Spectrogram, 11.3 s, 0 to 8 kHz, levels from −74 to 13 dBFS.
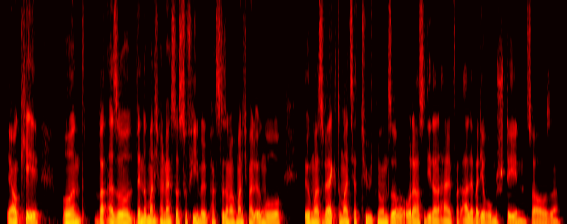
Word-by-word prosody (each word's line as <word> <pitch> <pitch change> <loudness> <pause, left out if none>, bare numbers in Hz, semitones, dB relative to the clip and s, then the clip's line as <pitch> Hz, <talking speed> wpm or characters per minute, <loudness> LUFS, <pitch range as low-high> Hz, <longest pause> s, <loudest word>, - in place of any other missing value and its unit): Ja, 105 0 +3
okay, 155 - +2 0.4
und 130 0 +3
wa 130 +3 0
also 130 0 +3
wenn 135 +4 +2
du 170 - +4
manchmal 155 -4 +1
merkst, 140 +1 0
du 130 - +2
hast 120 - -3
zu 120 - -5
viel 120 0 -1
Müll, 100 -3 +1
packst 120 +4 -9
du 130 - +1
dann 125 0 +1
auch 125 -2 -1
manchmal 120 -2 -1
irgendwo 105 -2 0 0.4
irgendwas 105 -5 +2
weg? 165 +12 +2
Du 125 - -2
meinst 120 +2 0
ja 115 - -2
Tüten 105 +2 -3
und 120 -1 +2
so 155 +10 +1
oder 105 -2 +2
hast 110 +1 -3
du - - -5
die 105 - 0
dann 100 +1 +1
einfach 100 0 -3
alle 100 0 0
bei 95 0 0
dir 95 -1 +1
rumstehen 85 -1 -3
zu 85 - -6
Hause? 85 +1 -4
115 Hz, 210 wpm, -23 LUFS, 100-130 Hz, 0.4 s, du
